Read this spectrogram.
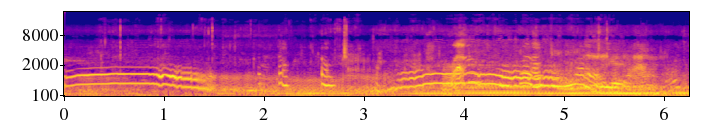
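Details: Stray cats and a kitten fighting over food while being fed, with a drawn-out wavering caterwaul that bends downward, then a second rising and falling moan with a quavering end, over a low hum.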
